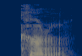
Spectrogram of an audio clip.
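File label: "coral", British English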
